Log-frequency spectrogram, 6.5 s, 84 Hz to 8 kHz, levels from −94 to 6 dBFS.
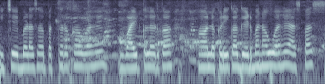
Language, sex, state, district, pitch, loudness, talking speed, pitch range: Hindi, female, Haryana, Rohtak, 220 Hz, -17 LUFS, 155 wpm, 210-225 Hz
